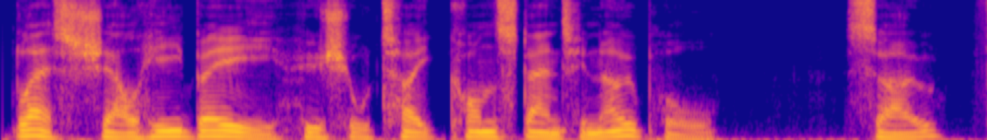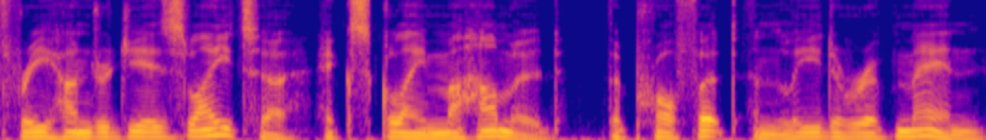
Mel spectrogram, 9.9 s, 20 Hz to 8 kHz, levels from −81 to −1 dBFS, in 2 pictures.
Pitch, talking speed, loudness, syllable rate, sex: 100 Hz, 130 wpm, -17 LUFS, 3.9 syllables/s, male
